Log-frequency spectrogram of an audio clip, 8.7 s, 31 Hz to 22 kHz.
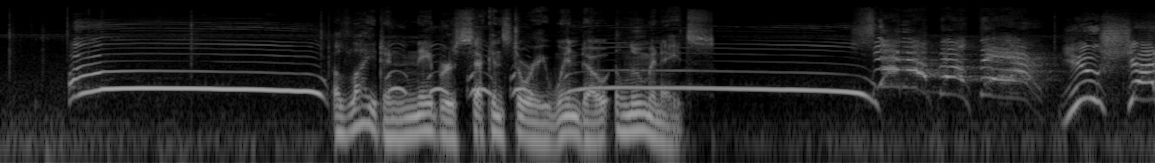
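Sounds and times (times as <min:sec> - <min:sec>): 
person imitating a wolf howling at the moon: 0:00.5 - 0:06.5
speech: 0:02.5 - 0:05.4, 0:08.0 - 0:08.6.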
